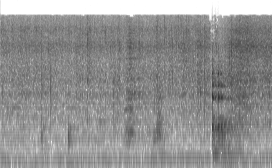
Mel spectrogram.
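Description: Cooked rice with curry leaves and curry leaf powder gets mixed and fried in a pan, a soft sizzle with a few light stirring scrapes and a louder clunk near the end.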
